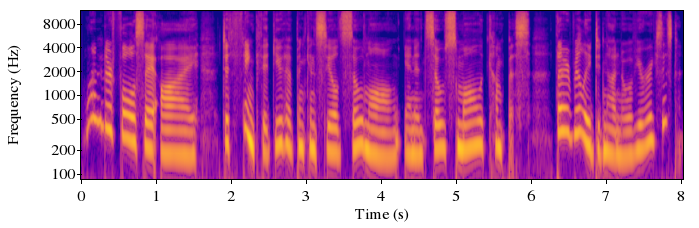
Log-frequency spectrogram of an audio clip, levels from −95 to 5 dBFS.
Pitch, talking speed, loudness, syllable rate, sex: 220 Hz, 200 wpm, -18 LUFS, 5.5 syllables/s, female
